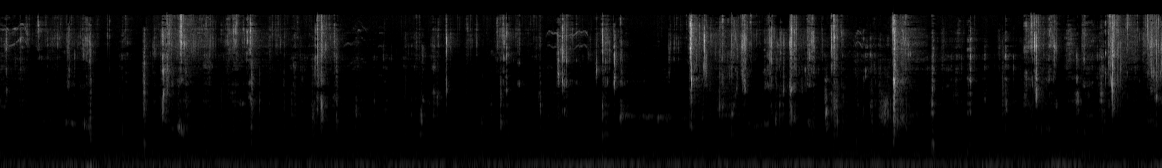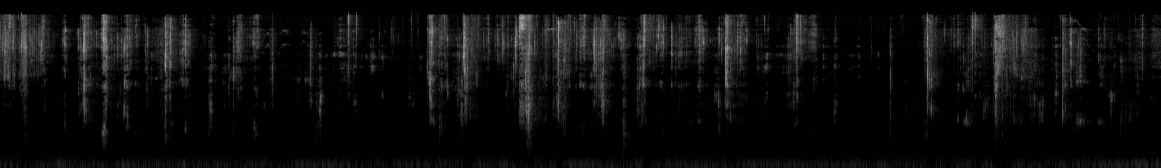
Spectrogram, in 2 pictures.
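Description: Close-miked chewing and wet mouth clicks of a man eating kottu roti and sauced fried chicken drumsticks with his hand, biting and tearing meat off the drumsticks. Many short, sharp smacks and crackles come irregularly throughout, with denser clusters around the middle and near the end.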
